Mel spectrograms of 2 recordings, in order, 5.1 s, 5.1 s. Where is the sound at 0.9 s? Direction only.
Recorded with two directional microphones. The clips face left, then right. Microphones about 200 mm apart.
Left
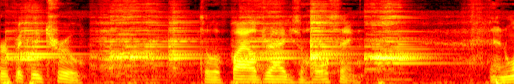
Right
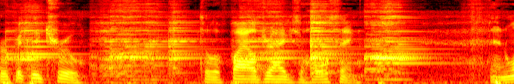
25° right (ahead or behind).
